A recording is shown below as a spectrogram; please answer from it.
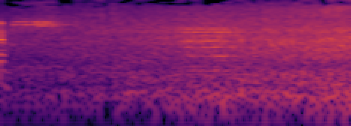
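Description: Street traffic noise from passing motorbikes and cars, growing louder toward the end, with a brief faint horn toot about halfway through.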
